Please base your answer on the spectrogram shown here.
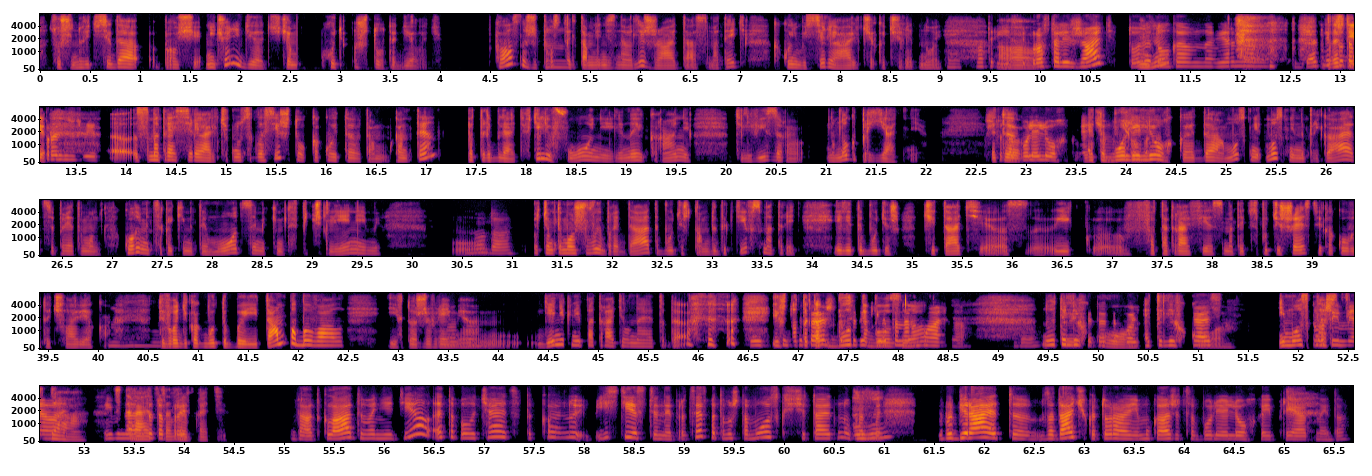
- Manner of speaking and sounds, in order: laugh; laughing while speaking: "да?"; other background noise; chuckle; tapping
- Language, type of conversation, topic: Russian, podcast, Как справляться с прокрастинацией при учёбе?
